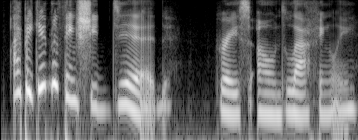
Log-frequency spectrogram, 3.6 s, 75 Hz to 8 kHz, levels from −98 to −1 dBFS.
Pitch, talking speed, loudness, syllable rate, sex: 235 Hz, 150 wpm, -16 LUFS, 5.1 syllables/s, female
